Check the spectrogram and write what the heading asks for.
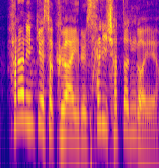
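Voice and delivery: usual speaking voice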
